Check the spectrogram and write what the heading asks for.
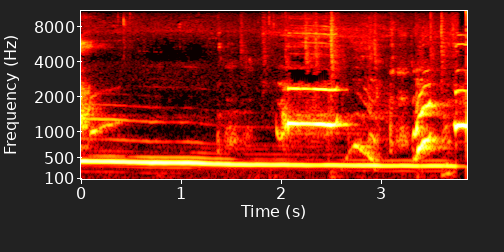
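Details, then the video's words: Two Shetland sheepdogs singing together at home. One holds a long, steady, mid-pitched howl throughout while the other adds higher, wavering, rising and falling yodel-like howls over it. "Sheltie Serenade"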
